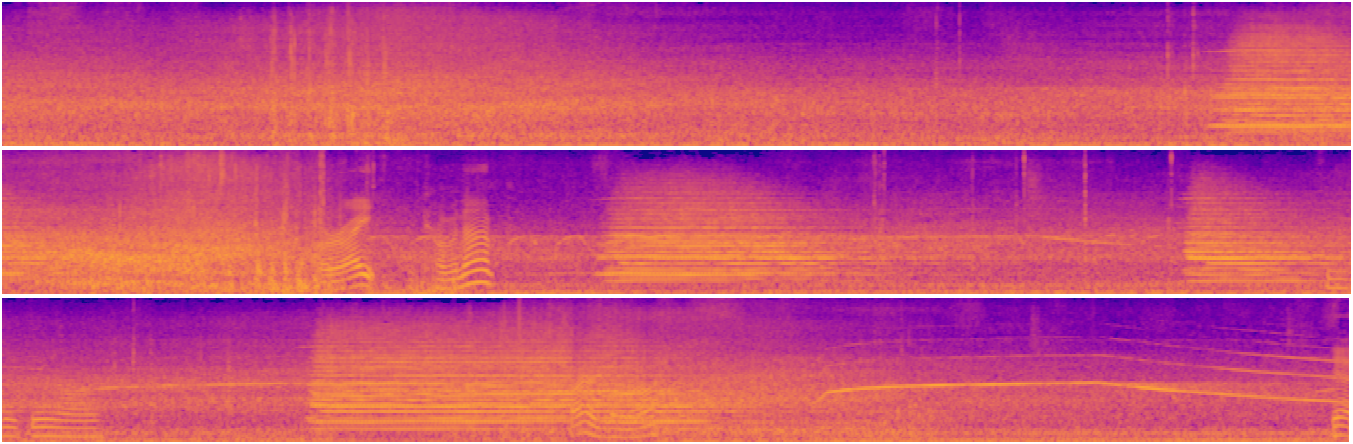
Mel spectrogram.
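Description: Canadian National freight locomotive's chime horn sounding the grade-crossing signal: two long blasts, a short one and a final long one, over the low rumble of the approaching train. A wailing siren starts up near the end.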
